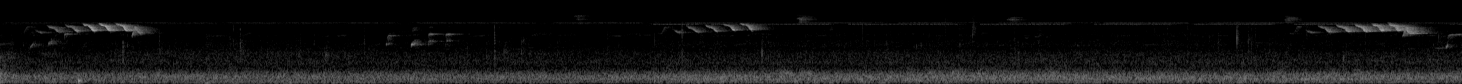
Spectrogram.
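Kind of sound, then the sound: bird, yellow warbler singing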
